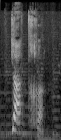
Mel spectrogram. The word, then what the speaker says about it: quatre: That's quatre, quatre, okay? You don't say the U and you don't say the E, that's quatre.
